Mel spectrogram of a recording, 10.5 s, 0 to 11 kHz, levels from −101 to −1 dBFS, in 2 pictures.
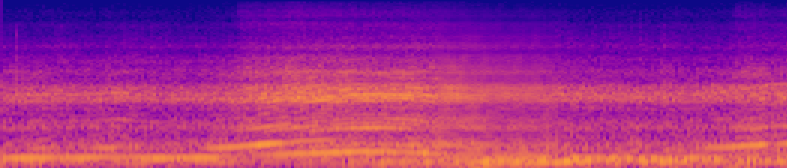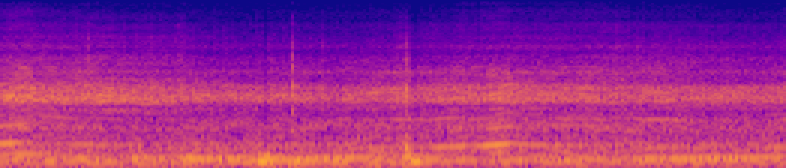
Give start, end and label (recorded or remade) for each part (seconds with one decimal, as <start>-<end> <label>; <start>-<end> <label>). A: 0.0-2.9 recorded; 2.9-3.7 remade; 3.7-10.5 recorded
